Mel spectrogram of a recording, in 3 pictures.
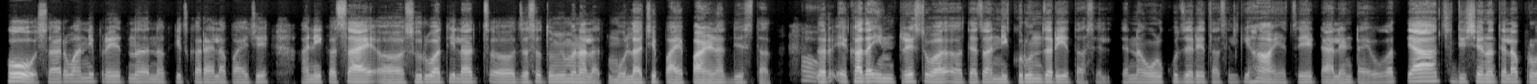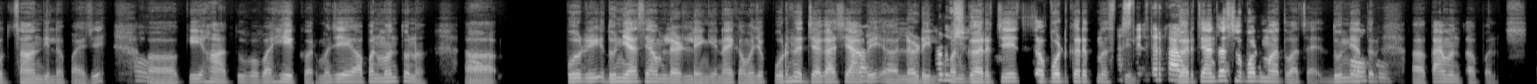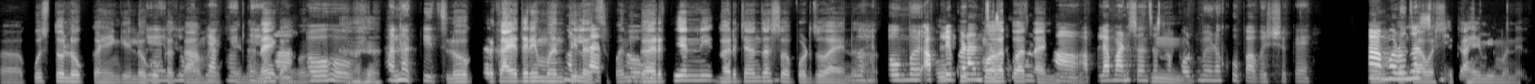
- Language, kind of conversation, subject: Marathi, podcast, तुमच्या अनुभवात करिअरची निवड करताना कुटुंबाची भूमिका कशी असते?
- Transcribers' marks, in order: other background noise; static; in Hindi: "पुरी दुनिया से हम लढ लेंगे"; distorted speech; laughing while speaking: "पूर्ण"; unintelligible speech; in Hindi: "का क्या है कहना"; in Hindi: "कुछ तो लोग कहेंगे लोगों का काम है कहना"; laughing while speaking: "ह नक्कीच"; chuckle; unintelligible speech; tapping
